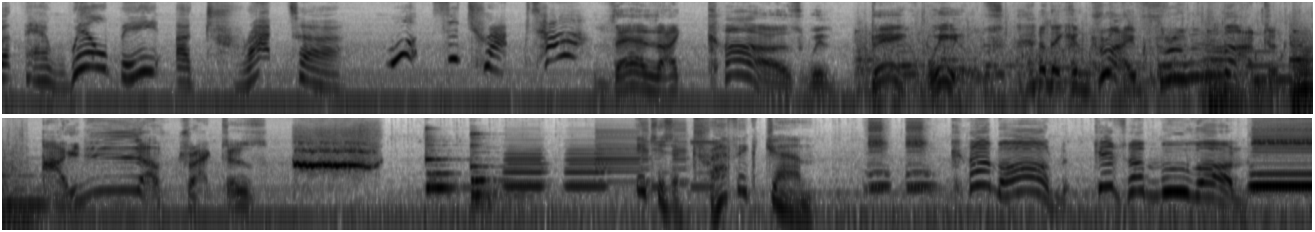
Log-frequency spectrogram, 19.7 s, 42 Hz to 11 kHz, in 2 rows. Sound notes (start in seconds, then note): 12.2 tires screeching, horns honking; 16.4 honking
